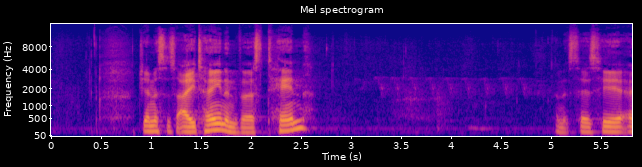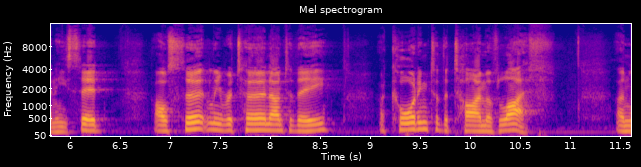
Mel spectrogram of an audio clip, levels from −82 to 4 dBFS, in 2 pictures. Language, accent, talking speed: English, Australian, 125 wpm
